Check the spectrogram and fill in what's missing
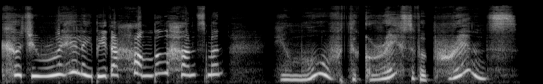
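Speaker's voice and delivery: very high, innocent put-on fairy-tale maiden voice. Speaker playing a poor maiden addressing a possible huntsman: put-on poor-maiden voice. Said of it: "I'm just a poor maiden alone in the woods".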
